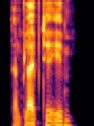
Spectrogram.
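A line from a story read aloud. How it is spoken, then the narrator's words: Quiet. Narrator (German): sagte sie leise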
